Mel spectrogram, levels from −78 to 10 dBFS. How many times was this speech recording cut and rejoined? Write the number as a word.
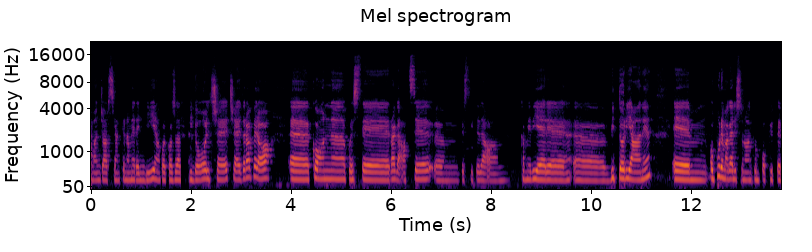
one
